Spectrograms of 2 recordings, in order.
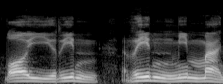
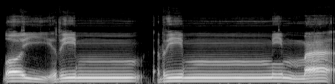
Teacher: Kemudian kita gunnahkan. Jadi di bagian rimnya itu suaranya itu kita tahan, kita panjangkan sejenak sepanjang 2 harokat. Toirim, rim mimma, rimnya yang dipanjangkan, yang didengungkan. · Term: idgham bi gunnah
